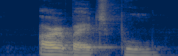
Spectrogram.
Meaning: employment pool, flex pool; usually a private business
- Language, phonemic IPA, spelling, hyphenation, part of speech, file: Dutch, /ˈɑr.bɛi̯tsˌpuːl/, arbeidspool, ar‧beids‧pool, noun, Nl-arbeidspool.ogg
